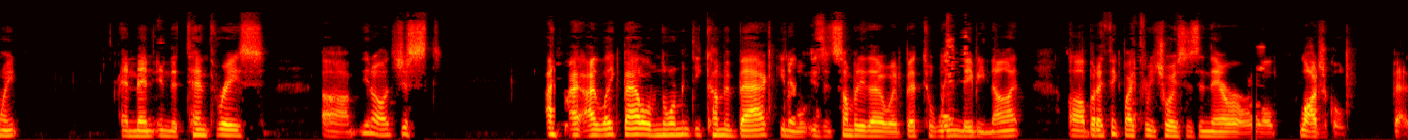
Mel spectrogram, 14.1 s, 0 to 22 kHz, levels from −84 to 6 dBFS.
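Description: Speech, with a corrupt frame decoded at 1.38 to 1.62 s, 5.52 to 5.72 s, 7.86 to 8.23 s, 9.41 to 9.66 s and 11.32 to 11.47 s. Each time, bits inside compressed frames were flipped. The decoder played them anyway. Misread gains and codes put energy at the wrong frequencies. The result is a chirp, squeak, blip or noise burst. Each spans several frames. The one at 11.32 s sits lowest in level.

At 12.49 s a corrupt frame is muted. The decoder rejected the damaged frames, and silence replaced them. The hole opens abruptly and lasts 0.15 s, which fits about three frame lengths. Timing after the gap stays intact.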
